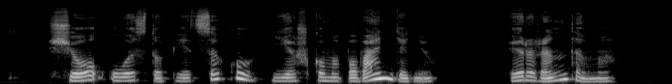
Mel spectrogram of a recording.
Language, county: Lithuanian, Vilnius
